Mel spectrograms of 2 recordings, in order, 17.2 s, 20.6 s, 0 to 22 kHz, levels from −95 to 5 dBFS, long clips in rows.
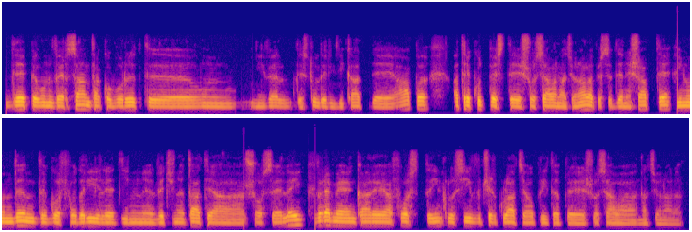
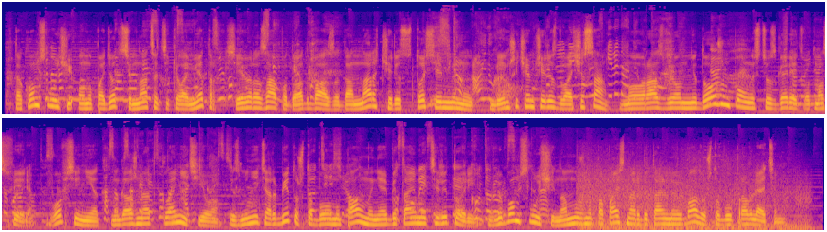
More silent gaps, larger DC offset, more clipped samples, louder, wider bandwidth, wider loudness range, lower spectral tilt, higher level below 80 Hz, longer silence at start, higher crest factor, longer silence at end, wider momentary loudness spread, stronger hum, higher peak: neither; neither; neither; second, -20 LUFS vs -16 LUFS; second, 7.8 kHz vs 19.5 kHz; first, 4 LU vs 1 LU; about the same, -6.5 dB/octave vs -5.5 dB/octave; second, -74 dBFS vs -38 dBFS; about the same, 0.05 s vs 0.05 s; first, 20 dB vs 14 dB; about the same, 0.1 s vs 0.1 s; first, 9 LU vs 4 LU; neither; about the same, 0 dBFS vs -2 dBFS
